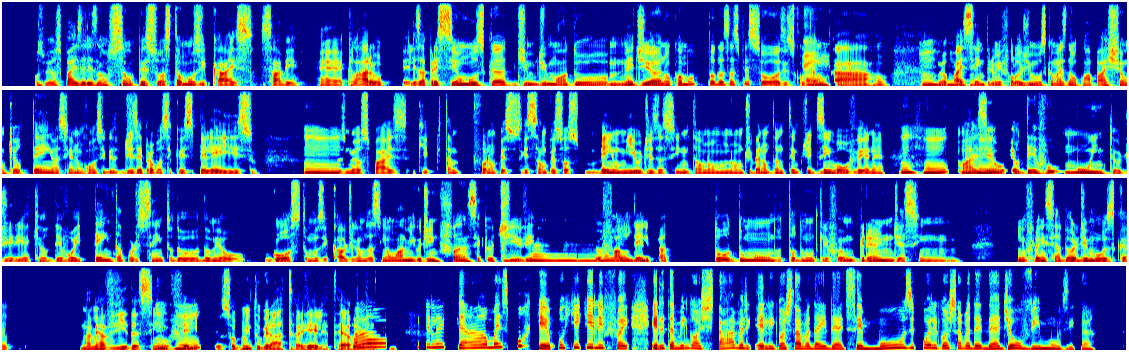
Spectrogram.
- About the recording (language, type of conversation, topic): Portuguese, podcast, Que banda ou estilo musical marcou a sua infância?
- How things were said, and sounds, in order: none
